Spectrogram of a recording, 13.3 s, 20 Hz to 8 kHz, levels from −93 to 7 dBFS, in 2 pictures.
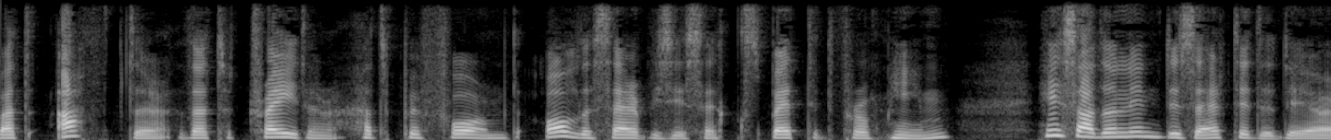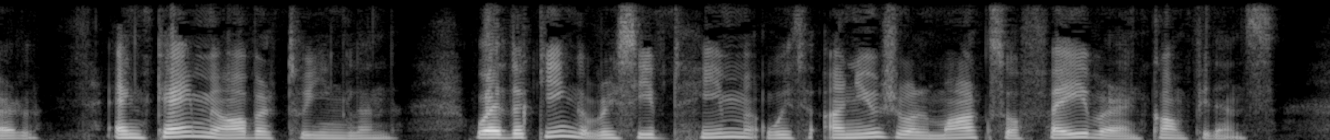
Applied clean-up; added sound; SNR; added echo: none; none; none; none.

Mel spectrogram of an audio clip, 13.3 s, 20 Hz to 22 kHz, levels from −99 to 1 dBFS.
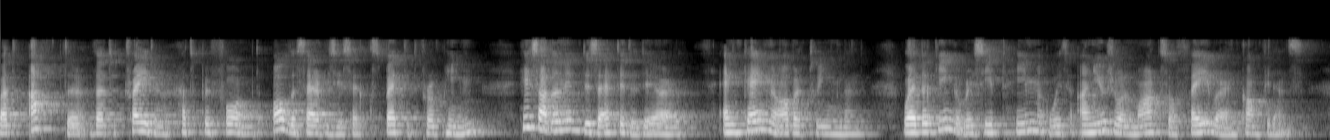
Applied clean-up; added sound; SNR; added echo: none; none; none; reverberation time 1.0 s.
